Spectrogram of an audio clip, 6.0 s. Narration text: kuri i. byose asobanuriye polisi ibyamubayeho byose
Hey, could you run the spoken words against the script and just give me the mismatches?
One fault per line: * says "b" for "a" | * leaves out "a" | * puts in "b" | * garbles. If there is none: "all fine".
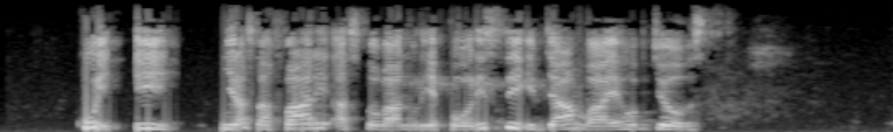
* says "nyirasafari" for "byose"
